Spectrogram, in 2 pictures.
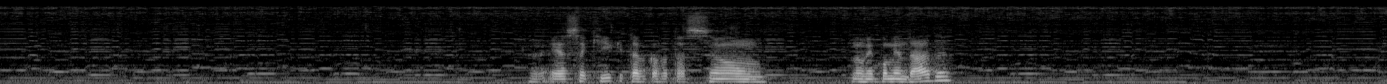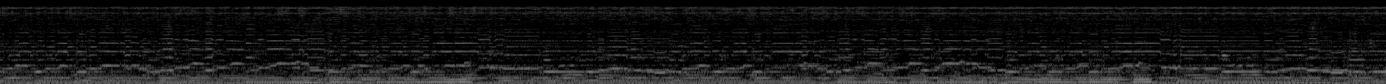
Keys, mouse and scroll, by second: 1.0-3.5 right drag, 3.7 middle click, 3.9 click, 4.3 shift+middle click, 4.6-7.3 shift+middle drag, 7.5 shift+middle click, 10.4 click, 11.6 click, 14.3-16.1 right drag, 16.9 click, 18.1-19.5 drag, 21.1-22.2 drag, 22.7 click, 23.8-25.2 right drag, 25.3-26.9 right drag, 27.0 middle click.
